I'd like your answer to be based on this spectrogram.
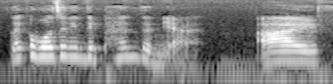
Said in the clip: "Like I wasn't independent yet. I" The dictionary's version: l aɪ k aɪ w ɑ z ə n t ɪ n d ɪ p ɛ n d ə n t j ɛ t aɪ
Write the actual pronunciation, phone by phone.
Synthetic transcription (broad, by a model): l aɪ k aɪ w ɑ z ə n t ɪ n d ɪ p ɛ n d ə n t j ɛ t aɪ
